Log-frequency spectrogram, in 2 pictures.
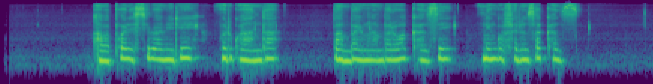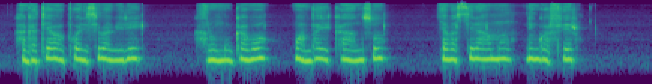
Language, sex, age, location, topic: Kinyarwanda, female, 25-35, Kigali, government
